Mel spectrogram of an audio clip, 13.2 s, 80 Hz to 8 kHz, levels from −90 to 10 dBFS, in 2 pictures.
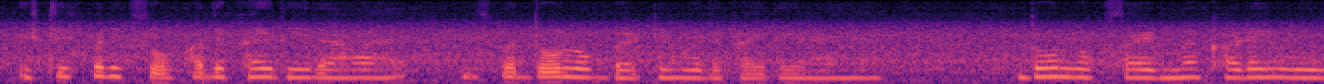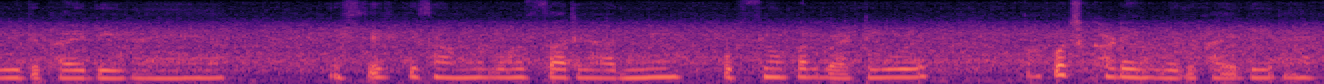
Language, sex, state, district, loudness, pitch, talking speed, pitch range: Hindi, female, Bihar, Purnia, -25 LUFS, 245 Hz, 220 wpm, 235-255 Hz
